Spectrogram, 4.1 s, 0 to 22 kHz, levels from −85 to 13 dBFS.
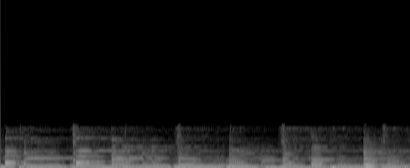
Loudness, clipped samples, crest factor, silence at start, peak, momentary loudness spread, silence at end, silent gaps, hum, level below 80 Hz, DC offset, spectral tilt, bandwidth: -32 LUFS; under 0.1%; 14 dB; 0 s; -18 dBFS; 3 LU; 0 s; none; none; -36 dBFS; under 0.1%; -10.5 dB/octave; 5.8 kHz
